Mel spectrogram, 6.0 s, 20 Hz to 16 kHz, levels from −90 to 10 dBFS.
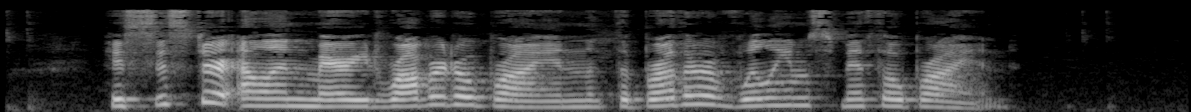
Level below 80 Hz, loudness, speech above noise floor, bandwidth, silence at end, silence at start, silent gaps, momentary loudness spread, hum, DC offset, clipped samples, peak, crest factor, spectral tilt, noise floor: -68 dBFS; -19 LUFS; 48 dB; 11.5 kHz; 1 s; 0.55 s; none; 12 LU; none; under 0.1%; under 0.1%; 0 dBFS; 20 dB; -3 dB/octave; -67 dBFS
